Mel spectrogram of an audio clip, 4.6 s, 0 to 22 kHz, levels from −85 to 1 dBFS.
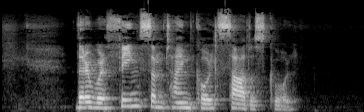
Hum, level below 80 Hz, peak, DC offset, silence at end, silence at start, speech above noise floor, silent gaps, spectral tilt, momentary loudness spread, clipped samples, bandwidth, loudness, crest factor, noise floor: none; -56 dBFS; 0 dBFS; under 0.1%; 0.9 s; 0.95 s; 52 dB; none; -2 dB/octave; 16 LU; under 0.1%; 16 kHz; -15 LUFS; 18 dB; -69 dBFS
